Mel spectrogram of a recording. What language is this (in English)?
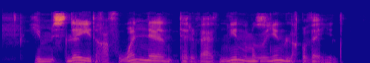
Kabyle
